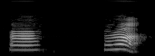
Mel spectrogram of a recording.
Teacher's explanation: 你们要注意, kalian harus memperhatikan cara membunyikan R dalam bahasa Mandarin. Kalau R dalam bahasa Indonesia kita ada getaran R, tapi dalam bahasa Mandarin tidak ada. R. Karena jangan lupa ujung lidah diletakkan di atas langit-langit.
